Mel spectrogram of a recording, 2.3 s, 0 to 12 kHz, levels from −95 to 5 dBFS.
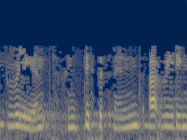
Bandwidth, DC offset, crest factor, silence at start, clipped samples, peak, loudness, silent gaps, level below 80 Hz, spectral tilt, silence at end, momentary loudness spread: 4.4 kHz; under 0.1%; 20 dB; 0 s; under 0.1%; -6 dBFS; -27 LUFS; none; -54 dBFS; -9.5 dB/octave; 0 s; 8 LU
